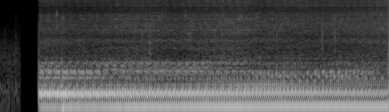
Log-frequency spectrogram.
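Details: Scion FR-S, just after an equal-length header install, started to check for exhaust leaks: fires up and settles into a steady, even low idle with no ticking or puffing, sounding sealed.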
